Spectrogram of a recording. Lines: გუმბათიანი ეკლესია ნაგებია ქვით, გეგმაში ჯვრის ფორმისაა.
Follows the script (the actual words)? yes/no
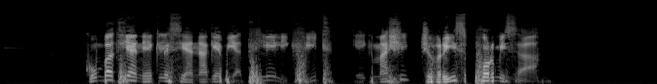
no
